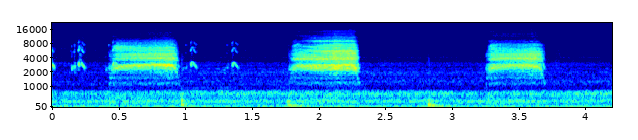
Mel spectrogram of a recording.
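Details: Wild barn owls in a nest box: short chirpy notes precede three long rasping hisses spaced about a second apart, with light tapping sounds underneath.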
